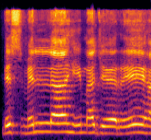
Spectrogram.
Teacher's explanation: الف کا جو مخرج ہے جب ہم اس کو رے کر دیں گے تو گویا یہ جو الف کی آواز ہے اپنے اصل مخرج سے ہٹ کر الف اور یا کے درمیانی مخرج سے نکل رہا ہے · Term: الف ممالہ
